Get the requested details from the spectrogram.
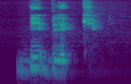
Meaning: plural of biblique
- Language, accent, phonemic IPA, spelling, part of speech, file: French, Canada, /bi.blik/, bibliques, adjective, LL-Q150 (fra)-bibliques.wav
